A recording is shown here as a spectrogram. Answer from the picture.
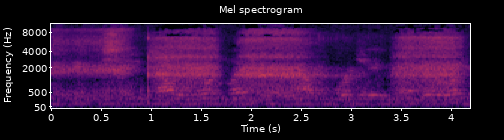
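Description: A person breathing heavily and wheezily through the nose close to the microphone, with a faint low voice murmuring underneath.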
